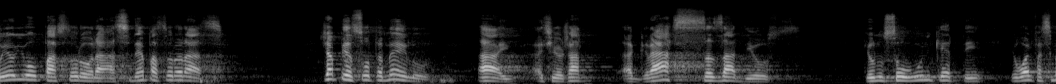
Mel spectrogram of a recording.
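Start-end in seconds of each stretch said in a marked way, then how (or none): none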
